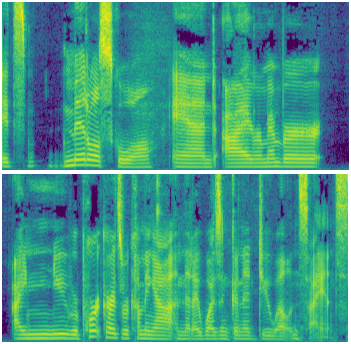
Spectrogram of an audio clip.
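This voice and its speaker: Using an ordinary speaking voice, a woman with an American accent talks at a moderate pace with fairly even intonation. The sound is dry and close with no echo, against a quiet background. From US West Coast, Los Angeles. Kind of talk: storytelling in casual chat.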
